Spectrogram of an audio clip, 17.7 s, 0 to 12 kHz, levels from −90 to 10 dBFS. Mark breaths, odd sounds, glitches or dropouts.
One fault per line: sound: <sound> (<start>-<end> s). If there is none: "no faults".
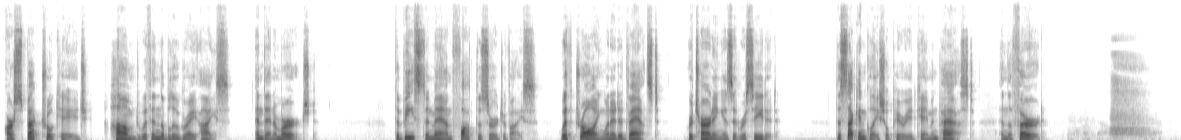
sound: sigh (16.0-17.4 s)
